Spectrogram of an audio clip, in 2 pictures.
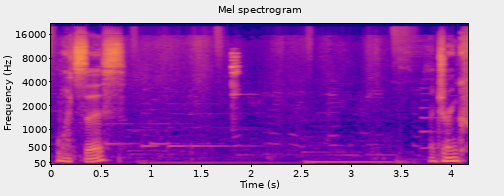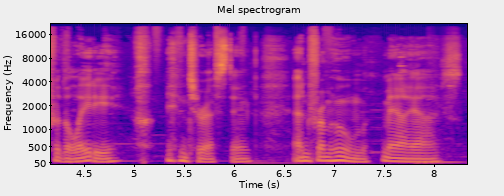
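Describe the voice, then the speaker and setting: An actor playing a possessive, flirty mafia boss in an ASMR roleplay drama, teasing and smug with a cold, threatening edge. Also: male voice, low-pitched, steady tone, a little slow, loud music behind the voice.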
